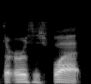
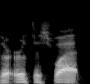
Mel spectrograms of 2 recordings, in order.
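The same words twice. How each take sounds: First: It is said in an imitated Kermit voice. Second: It is said in an imitated Cookie Monster voice. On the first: "Hi, I'm Kermit" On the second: "Hi, I'm Cookie Monster"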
